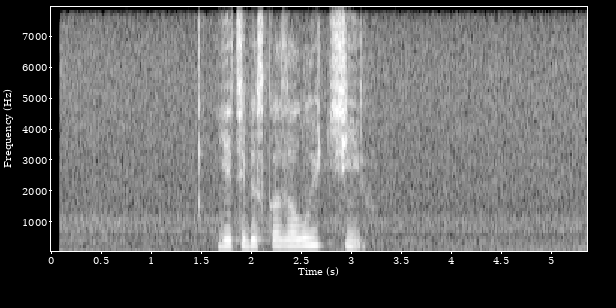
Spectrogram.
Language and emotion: Russian, angry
